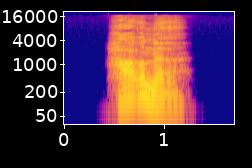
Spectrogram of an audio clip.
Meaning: nominative/accusative/genitive plural of Harn
- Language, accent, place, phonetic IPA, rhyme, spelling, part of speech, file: German, Germany, Berlin, [ˈhaʁnə], -aʁnə, Harne, noun, De-Harne.ogg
